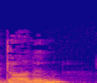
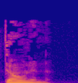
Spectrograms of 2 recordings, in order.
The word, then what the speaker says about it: Donen: I think it's Donen. I think he pronounces it Donen.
